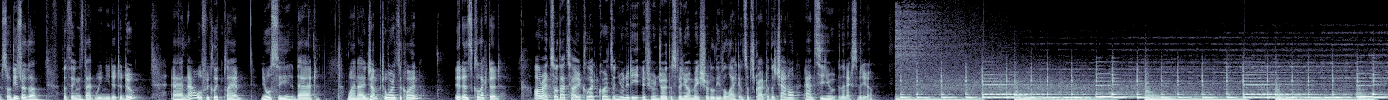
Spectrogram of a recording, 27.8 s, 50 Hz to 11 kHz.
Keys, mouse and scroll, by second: 5.5 click, 16.3 click.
